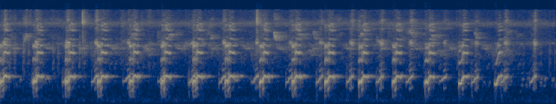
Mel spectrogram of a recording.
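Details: White-breasted waterhen (ruak-ruak) calling in a long, regular series of loud, harsh, clipped croaks, a little over two per second, each sharply accented and evenly spaced.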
